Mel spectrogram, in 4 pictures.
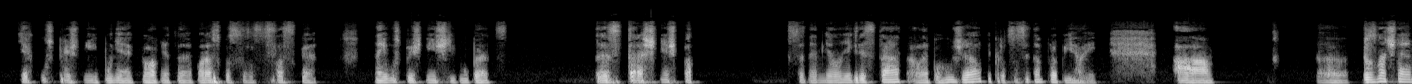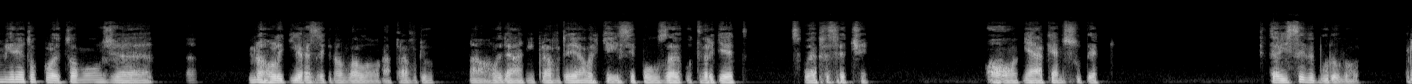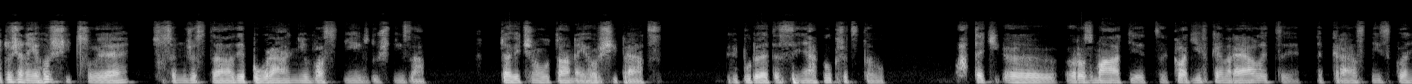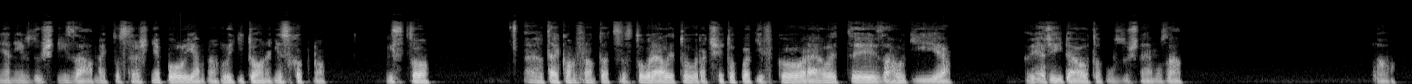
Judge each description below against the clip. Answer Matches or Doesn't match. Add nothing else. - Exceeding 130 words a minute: Doesn't match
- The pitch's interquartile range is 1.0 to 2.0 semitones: Doesn't match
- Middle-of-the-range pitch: Doesn't match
